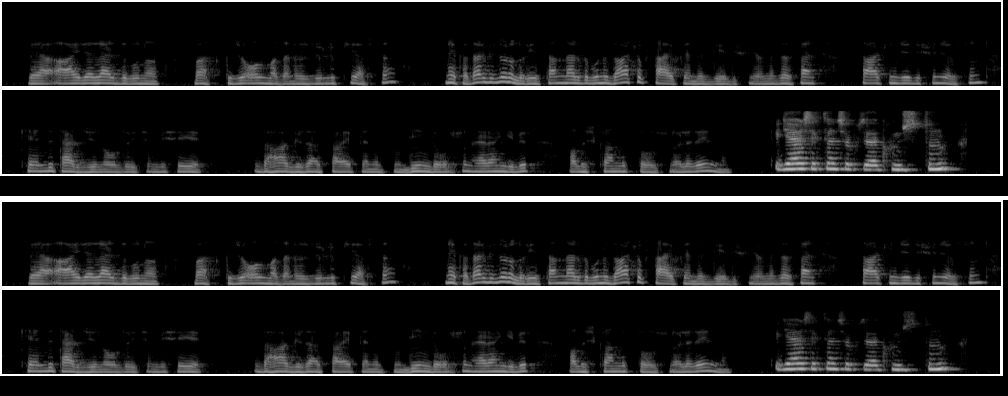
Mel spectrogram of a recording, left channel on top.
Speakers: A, in the centre; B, on the left.
A: veya aileler de bunu baskıcı olmadan özgürlükçü yapsa ne kadar güzel olur. İnsanlar da bunu daha çok sahiplenir diye düşünüyorum. Mesela sen sakince düşünüyorsun, kendi tercihin olduğu için bir şeyi daha güzel sahiplenirsin. Din de olsun, herhangi bir alışkanlık da olsun. Öyle değil mi?
B: Gerçekten çok güzel konuştun.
